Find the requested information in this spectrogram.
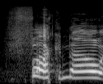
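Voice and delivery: a high, sharp "fuck no"; retold outright no; emphatic refusal. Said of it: "I go".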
